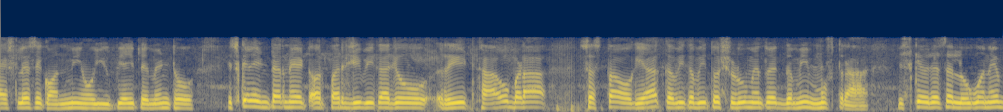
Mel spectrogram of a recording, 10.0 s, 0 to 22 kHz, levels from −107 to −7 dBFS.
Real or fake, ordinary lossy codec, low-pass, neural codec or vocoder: fake; none; 5.4 kHz; vocoder, 22.05 kHz, 80 mel bands, WaveNeXt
